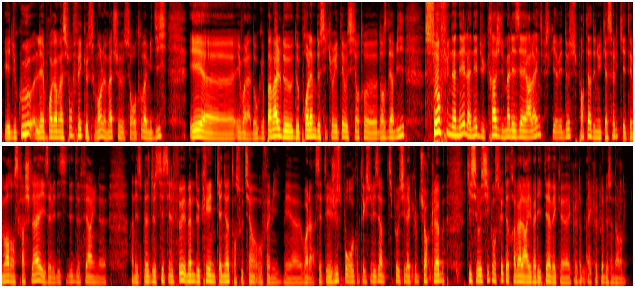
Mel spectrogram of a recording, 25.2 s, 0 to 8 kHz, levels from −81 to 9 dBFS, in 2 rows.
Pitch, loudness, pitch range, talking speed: 120 Hz, -23 LUFS, 110-135 Hz, 250 wpm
